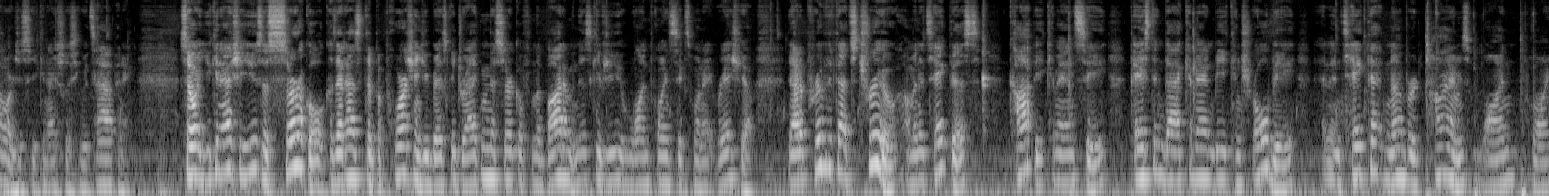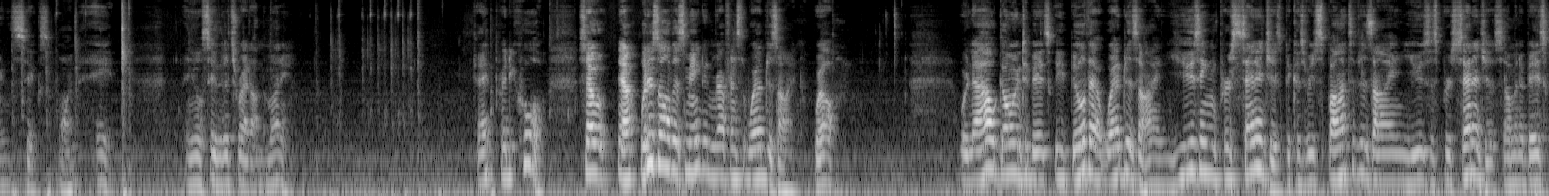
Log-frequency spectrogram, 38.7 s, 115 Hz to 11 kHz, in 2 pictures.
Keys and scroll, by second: 13.2 super+c, 14.8 super+b, 17.7-20.7 typing, 23.4 Up, 23.8 Up, 24.0 Up, 24.1 Up, 24.3 Up, 26.9-27.3 typing.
